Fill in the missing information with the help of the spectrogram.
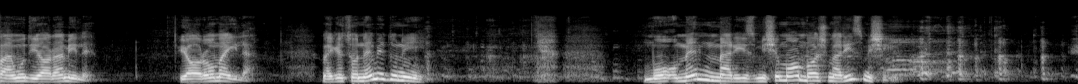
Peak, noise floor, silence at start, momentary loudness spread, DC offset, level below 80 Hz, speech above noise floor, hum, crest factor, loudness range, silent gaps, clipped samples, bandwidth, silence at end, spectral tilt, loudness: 0 dBFS; -50 dBFS; 0 s; 20 LU; under 0.1%; -54 dBFS; 41 dB; none; 12 dB; 3 LU; none; under 0.1%; 10.5 kHz; 0 s; -6.5 dB/octave; -11 LUFS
